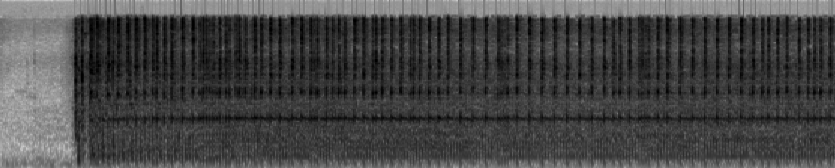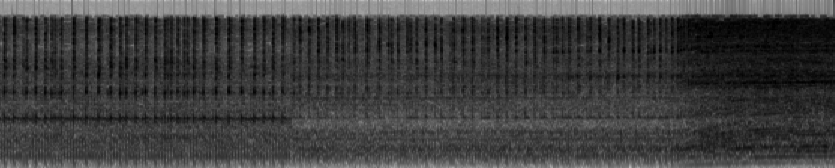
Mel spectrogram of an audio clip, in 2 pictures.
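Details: Garage-sale Redmax backpack leaf blower two-stroke, run with air filter refitted after testing without it: steady high buzz at an even pitch, dipping slightly then picking back up; runs fine with or without the filter.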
